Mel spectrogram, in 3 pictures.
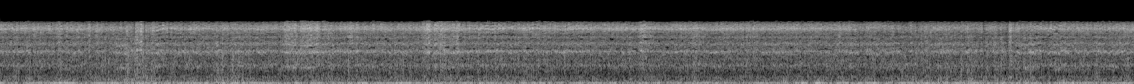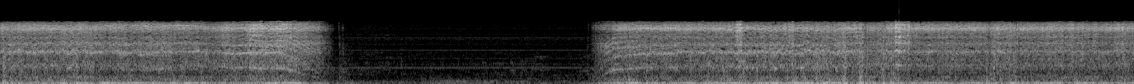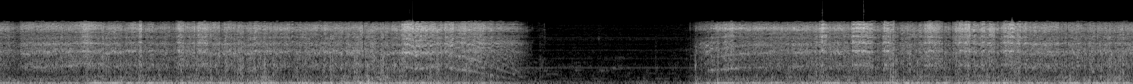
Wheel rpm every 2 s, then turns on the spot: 240, 230, 230, 230, 230, 230, 220, 70, 40, 210, 230, 230, 230, 180, 10, 200, 230.
none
